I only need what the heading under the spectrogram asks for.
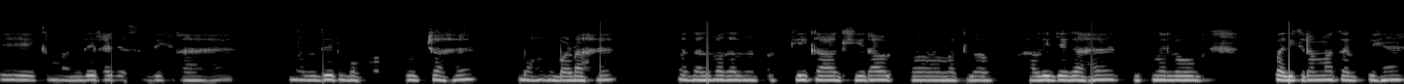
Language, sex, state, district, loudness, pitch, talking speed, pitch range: Hindi, female, Chhattisgarh, Balrampur, -27 LUFS, 195 Hz, 140 wpm, 190-205 Hz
